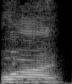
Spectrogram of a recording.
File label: "what", Voice; ooh ahh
